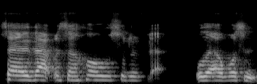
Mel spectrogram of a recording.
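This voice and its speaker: A woman is speaking. She has an English accent. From England. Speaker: author. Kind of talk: interview. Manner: halting.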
